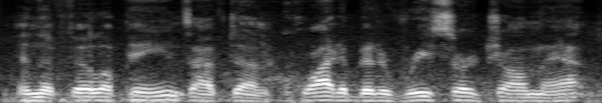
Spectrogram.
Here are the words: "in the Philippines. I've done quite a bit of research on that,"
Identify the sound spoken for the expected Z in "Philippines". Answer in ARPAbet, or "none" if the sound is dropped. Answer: Z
